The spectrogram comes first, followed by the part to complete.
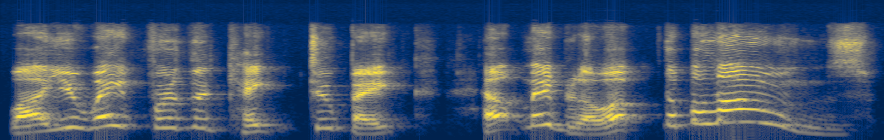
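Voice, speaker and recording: Man as a storybook dad frog, raised pitch, animated, helpful, calling out instructions. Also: unhurried, breathy edge, full character voice. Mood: helpful, instructing. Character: helpful, instructing father frog, adult male.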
